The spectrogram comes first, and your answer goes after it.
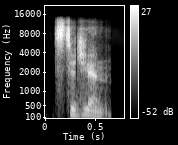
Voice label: "Stygian", Indian

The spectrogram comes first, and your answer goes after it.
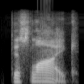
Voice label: "dislike", American

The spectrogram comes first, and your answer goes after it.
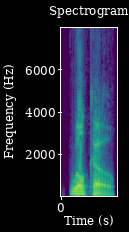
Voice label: "wilco", American

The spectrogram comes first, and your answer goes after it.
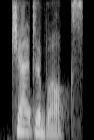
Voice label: "chatterbox", Indian

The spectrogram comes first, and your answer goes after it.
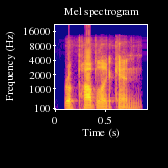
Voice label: "republican", American

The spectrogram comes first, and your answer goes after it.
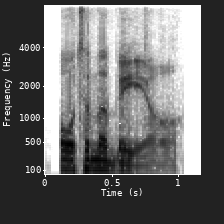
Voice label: "automobile", British

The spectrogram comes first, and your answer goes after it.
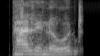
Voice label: "palinode", Indian; Dictionary

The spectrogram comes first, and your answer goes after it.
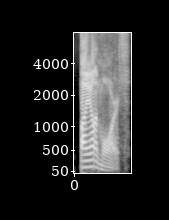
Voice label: "biomorph", American

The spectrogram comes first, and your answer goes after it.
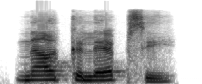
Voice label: "narcolepsy", Indian

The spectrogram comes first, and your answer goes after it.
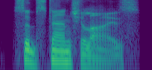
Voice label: "substantialize", British

